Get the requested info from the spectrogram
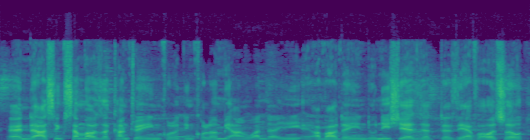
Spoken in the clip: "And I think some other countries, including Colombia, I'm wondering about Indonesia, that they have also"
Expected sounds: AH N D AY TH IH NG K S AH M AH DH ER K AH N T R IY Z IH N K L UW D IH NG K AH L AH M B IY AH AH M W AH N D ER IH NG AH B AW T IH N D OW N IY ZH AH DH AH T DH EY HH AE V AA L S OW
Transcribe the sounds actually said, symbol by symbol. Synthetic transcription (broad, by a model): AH N D AY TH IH NG K S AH M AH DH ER K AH N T R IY IH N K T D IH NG K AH L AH M B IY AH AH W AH N D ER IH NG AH B AW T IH N D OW N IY S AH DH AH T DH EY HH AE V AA L S OW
